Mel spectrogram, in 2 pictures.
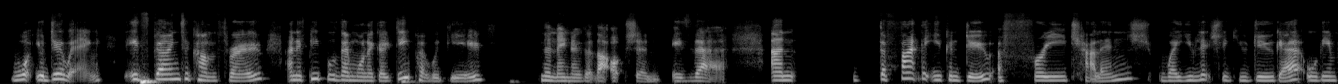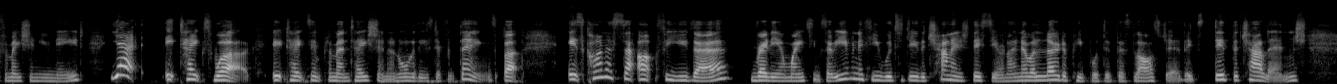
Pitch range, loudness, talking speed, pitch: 170-225 Hz, -27 LUFS, 220 wpm, 190 Hz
